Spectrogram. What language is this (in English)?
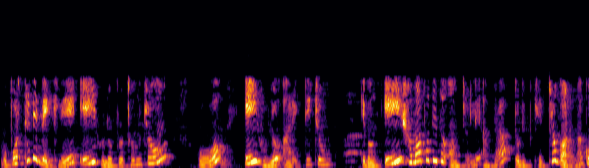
Bangla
